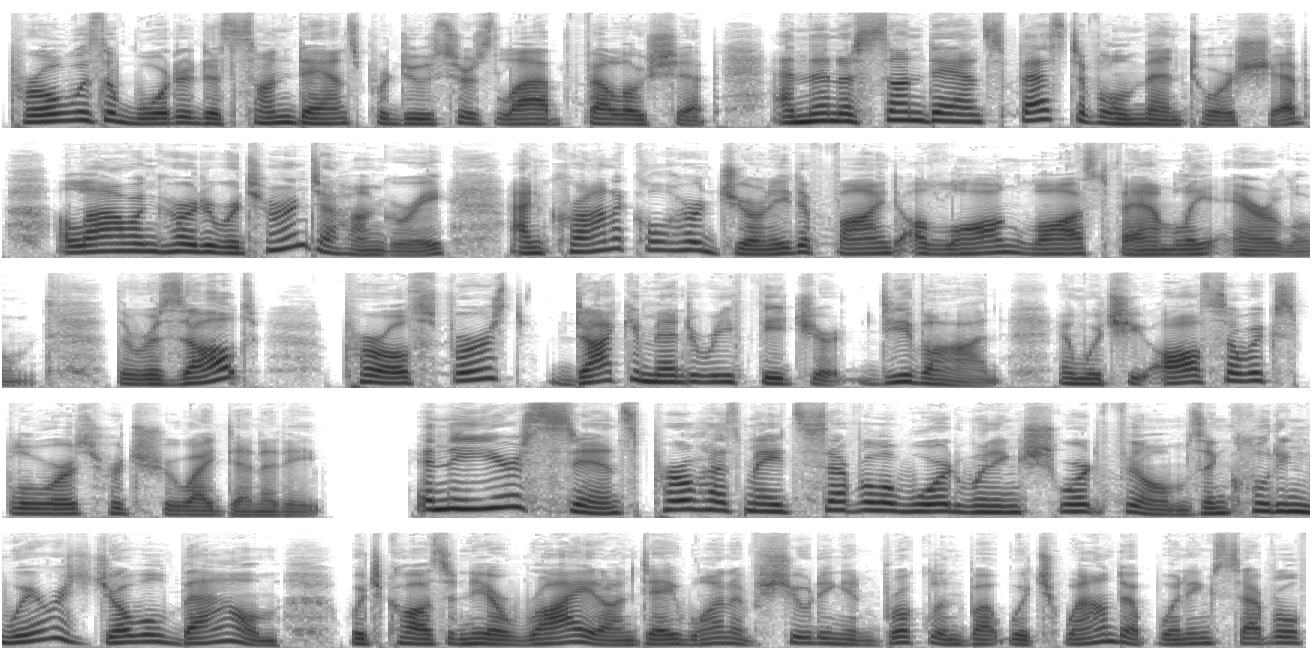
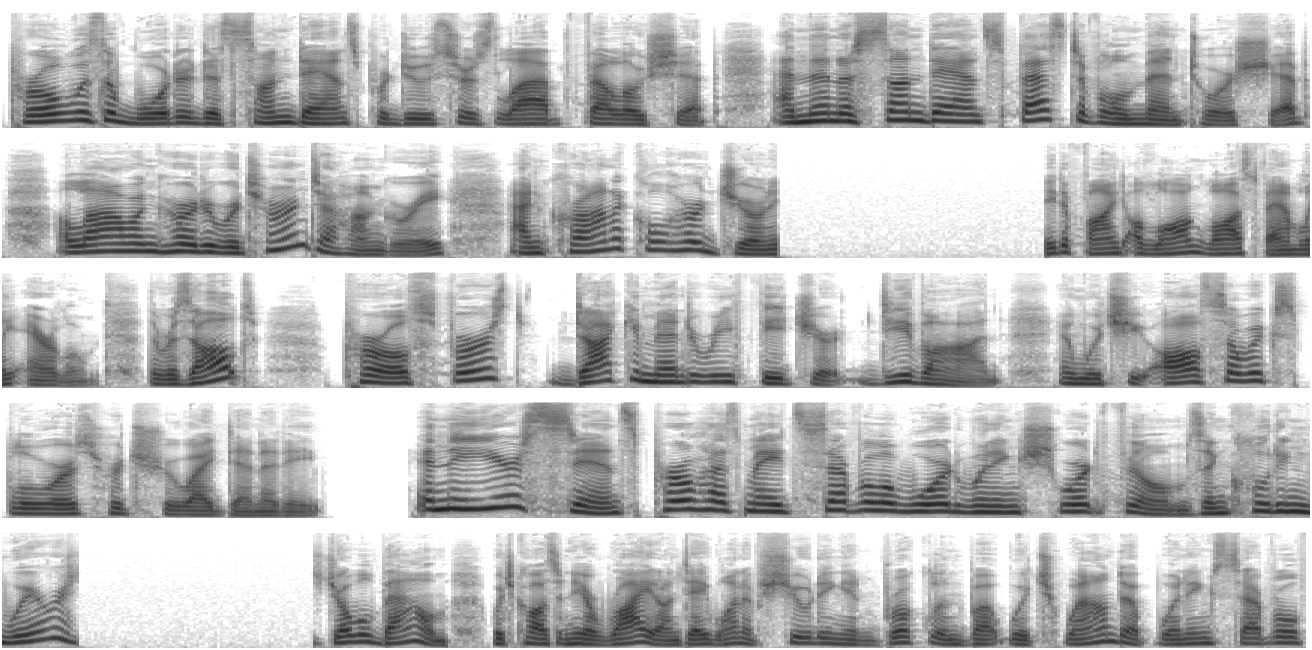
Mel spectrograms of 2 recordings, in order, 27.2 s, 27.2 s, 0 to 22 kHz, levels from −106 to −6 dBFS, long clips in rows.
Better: first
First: none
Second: audio freezing; at 8.5 s for 1 s and at 22 s for 1 s

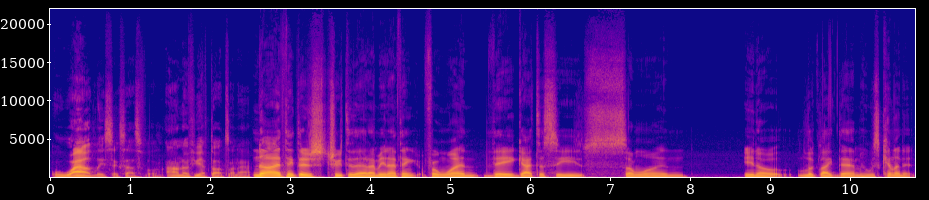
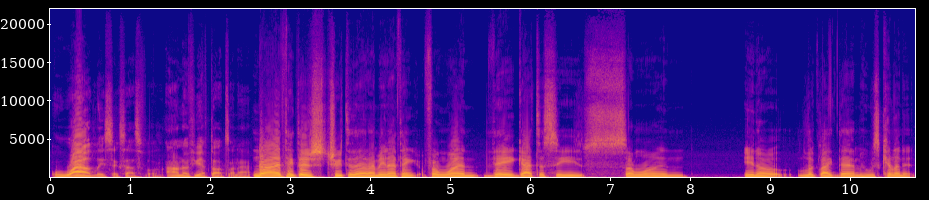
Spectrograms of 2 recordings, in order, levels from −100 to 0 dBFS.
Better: first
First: none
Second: distortion; slight; 10 dB below the speech

